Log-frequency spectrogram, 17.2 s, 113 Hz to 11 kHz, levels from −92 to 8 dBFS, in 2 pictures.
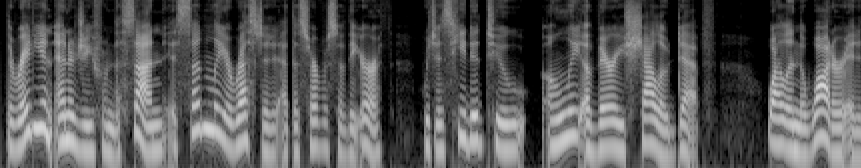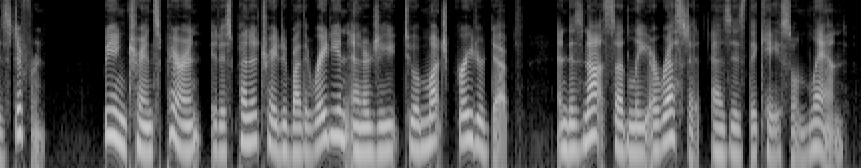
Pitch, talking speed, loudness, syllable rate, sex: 200 Hz, 200 wpm, -20 LUFS, 5.7 syllables/s, female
